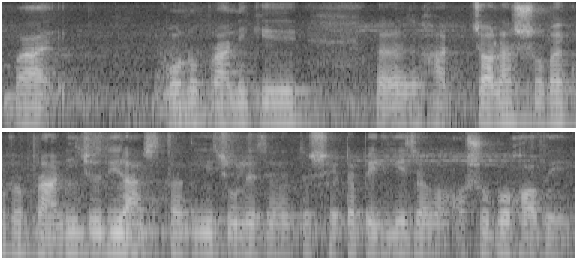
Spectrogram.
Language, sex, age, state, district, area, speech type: Bengali, male, 18-30, West Bengal, Kolkata, urban, spontaneous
